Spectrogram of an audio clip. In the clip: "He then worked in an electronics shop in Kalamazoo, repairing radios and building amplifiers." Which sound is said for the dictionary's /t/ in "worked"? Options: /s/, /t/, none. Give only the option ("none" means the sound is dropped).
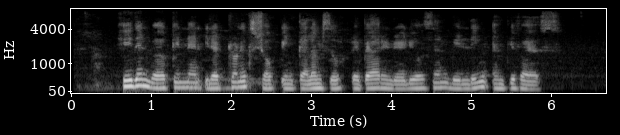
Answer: none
